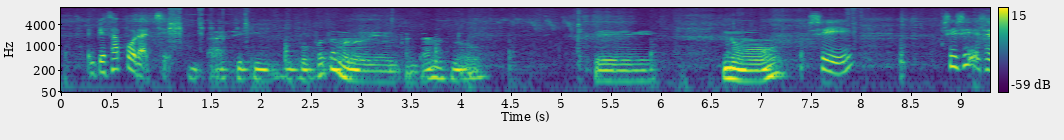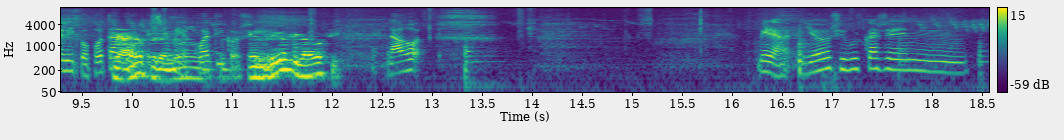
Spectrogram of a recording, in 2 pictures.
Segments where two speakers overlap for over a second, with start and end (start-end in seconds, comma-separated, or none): 9.8-11.5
